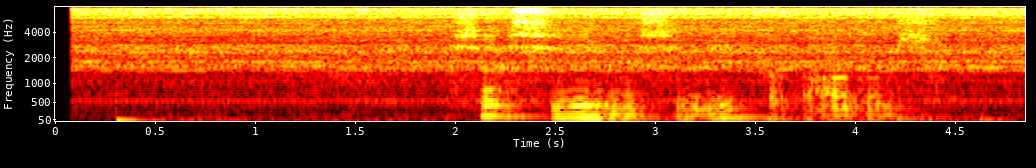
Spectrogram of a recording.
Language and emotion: Russian, sad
